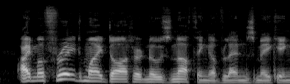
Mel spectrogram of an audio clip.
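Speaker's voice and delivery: usual speaking voice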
